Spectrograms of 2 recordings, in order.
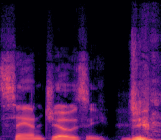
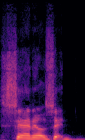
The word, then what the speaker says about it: San Jose: You know, I'm representing the please pronounce it San Josie. I don't think so. What? San Jose.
